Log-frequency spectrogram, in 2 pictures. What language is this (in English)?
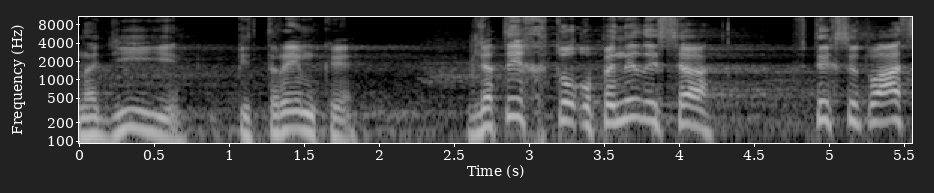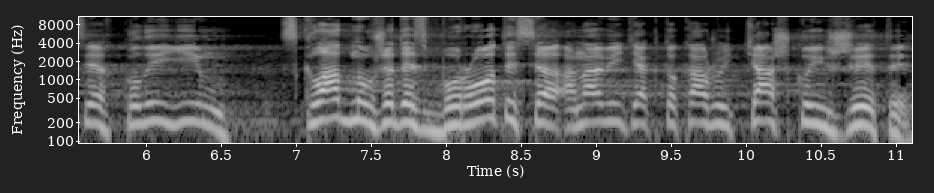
Ukrainian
